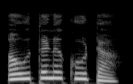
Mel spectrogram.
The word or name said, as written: ಔತಣಕೂಟ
